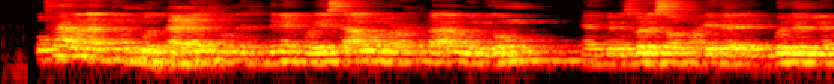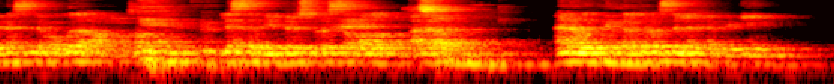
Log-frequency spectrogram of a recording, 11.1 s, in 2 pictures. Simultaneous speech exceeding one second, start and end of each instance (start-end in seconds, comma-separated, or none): none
